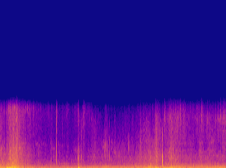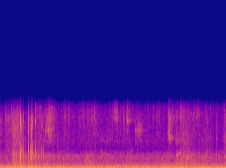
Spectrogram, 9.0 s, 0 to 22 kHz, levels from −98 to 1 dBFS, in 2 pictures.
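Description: Throughout, nothing sounds above 8.8 kHz, and the audio is muffled and hoarse. This is likely heavy Opus compression, its speech mode, around 12 kbps.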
